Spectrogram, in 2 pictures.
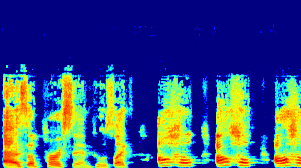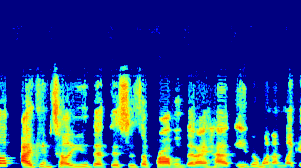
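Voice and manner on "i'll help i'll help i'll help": high, eager mock volunteer; eager helper voice. Podcaster mocking her own eager helper self. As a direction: chirp it like an overeager helper.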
